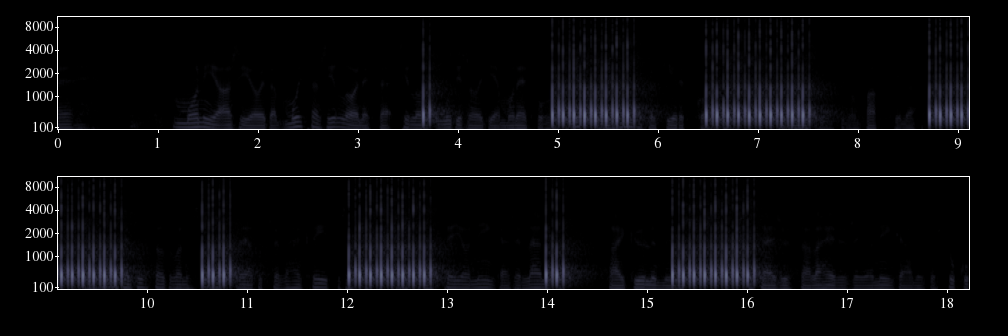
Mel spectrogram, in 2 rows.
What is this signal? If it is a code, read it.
Pulse dialling, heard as clicks on a phone line, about 9 pulses a second, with speech in Finnish. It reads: 1 8 0 0 3 8 2 8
